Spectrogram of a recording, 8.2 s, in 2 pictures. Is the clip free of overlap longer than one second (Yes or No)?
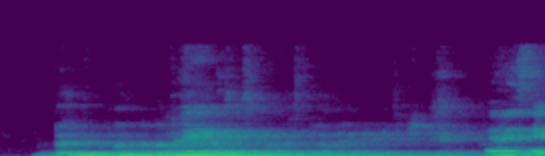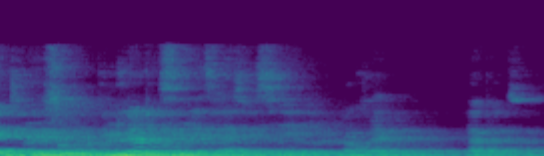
No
